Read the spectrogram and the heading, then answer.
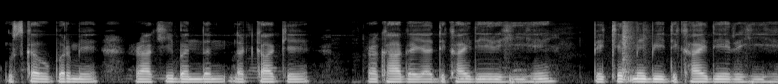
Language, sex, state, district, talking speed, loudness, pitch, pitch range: Hindi, male, Arunachal Pradesh, Longding, 155 wpm, -17 LUFS, 125 Hz, 120-130 Hz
